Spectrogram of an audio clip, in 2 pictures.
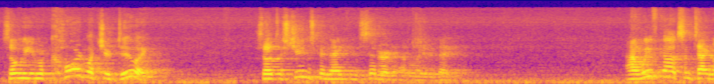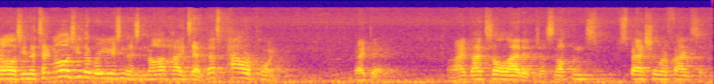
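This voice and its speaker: A man's voice: high voice, expressive, brisk, pauses often, a little mellow, slight background noise. A man with a Northern Irish accent giving a conference talk to teachers, joking and often checking in with "all right?" and "okay?". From Northern Ireland. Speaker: presenter. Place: conference room. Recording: echoey room, faint ambience.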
